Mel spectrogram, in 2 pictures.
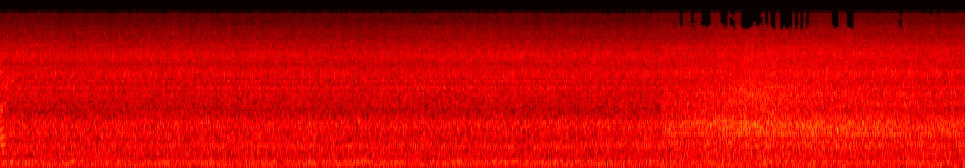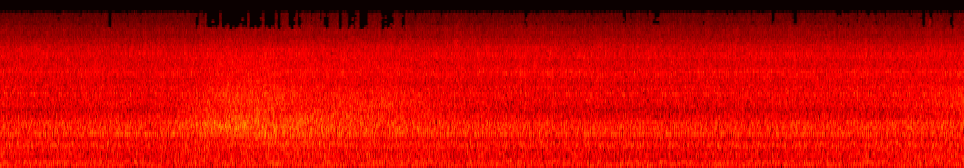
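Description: Steady low hum of a fire engine's diesel idling. A broader rushing noise swells twice, around ten and fifteen seconds in, and again at the very end.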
